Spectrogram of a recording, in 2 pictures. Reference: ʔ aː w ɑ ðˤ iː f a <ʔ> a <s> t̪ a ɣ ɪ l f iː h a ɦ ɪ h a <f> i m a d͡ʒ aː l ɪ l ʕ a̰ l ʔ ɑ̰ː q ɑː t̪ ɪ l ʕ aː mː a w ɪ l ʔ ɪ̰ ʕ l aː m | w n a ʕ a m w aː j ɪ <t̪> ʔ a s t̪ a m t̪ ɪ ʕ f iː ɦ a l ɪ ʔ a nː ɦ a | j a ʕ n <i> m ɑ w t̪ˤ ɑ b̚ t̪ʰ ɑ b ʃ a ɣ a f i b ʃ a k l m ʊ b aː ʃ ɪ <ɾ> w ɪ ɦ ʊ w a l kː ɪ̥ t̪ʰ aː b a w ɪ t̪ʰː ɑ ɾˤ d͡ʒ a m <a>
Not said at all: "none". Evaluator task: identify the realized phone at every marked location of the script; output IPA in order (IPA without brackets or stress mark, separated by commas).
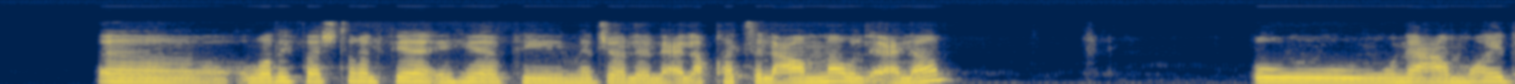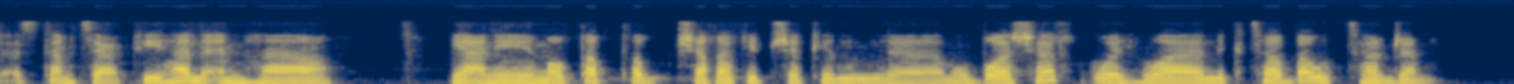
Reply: ʔ, ʃ, f, d̪, i, ɾ, a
